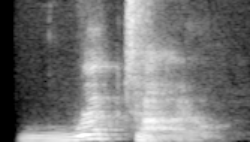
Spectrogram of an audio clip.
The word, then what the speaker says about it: reptile: Tile, reptile, awesome work. Now remember, this E at the end makes the I before it say its name. And the E is silent.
